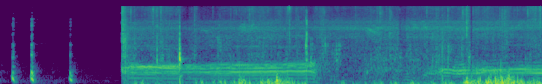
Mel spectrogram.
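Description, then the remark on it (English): Three quick clicks, then a buffalo's long, loud moo takes over: a rough, rumbling, guttural bellow that holds steady for several seconds, harsh and almost motor-like. “Okay, so it's a pretty badass sounding moo, I guess.”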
